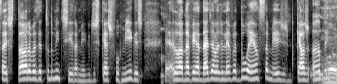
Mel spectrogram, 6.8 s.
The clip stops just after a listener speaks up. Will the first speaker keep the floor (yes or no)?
no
